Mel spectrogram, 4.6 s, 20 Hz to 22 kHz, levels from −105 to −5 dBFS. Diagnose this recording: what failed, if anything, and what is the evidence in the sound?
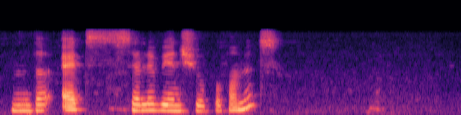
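Nothing failed: the speech carries no content above about 7.1 kHz, consistent with an AMR wideband (HD Voice) codec path running near its top 23.85 kbit/s mode, and no stage shows a defect.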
